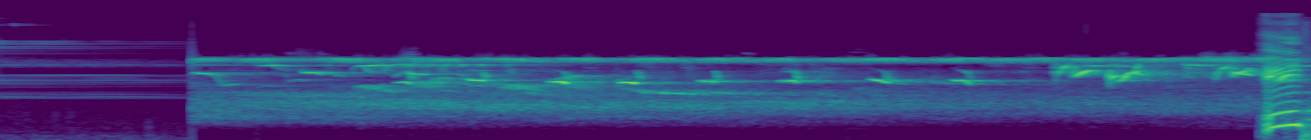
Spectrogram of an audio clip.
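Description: Nature ambience of birds chirping: short, repeated chirps about twice a second over a steady background hiss, starting suddenly about a second in. Before it, the tail of a chime fades out.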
